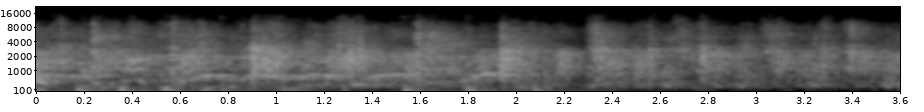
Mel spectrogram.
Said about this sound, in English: Can we have a round of applause for women organising? Come on, women activists.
